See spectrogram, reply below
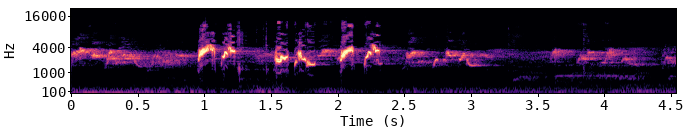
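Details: Sooty-headed bulbul singing several loud, bubbly phrases of paired chirps, about one each half second, then trailing into softer warbled notes, with quiet chatter behind.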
